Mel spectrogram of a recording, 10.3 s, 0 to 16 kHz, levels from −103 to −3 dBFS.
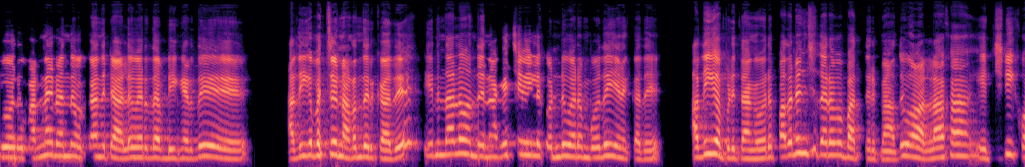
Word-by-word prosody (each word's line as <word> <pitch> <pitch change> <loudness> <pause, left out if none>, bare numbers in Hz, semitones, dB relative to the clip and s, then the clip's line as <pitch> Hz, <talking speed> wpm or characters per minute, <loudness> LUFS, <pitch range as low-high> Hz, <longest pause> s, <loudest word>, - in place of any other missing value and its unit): இப்போ 225 - 0
ஒரு 215 - -2
மன்னர் 255 +5 +1
வந்து 250 -1 -1
உட்காந்துட்டு 235 -1 +1
அழுவறது 215 +1 0
அப்படிங்கிறது 200 +3 -2 0.9
அதிகபட்சம் 265 +1 +3
நடந்திருக்காது. 220 - +2 0.3
இருந்தாலும் 290 +3 +1
அந்த 250 -2 0
நகைச்சுவையில 260 +1 0
கொண்டு 225 +3 -1
வரம்போது 225 +1 -2
எனக்கு 195 -2 -5
அது 185 0 -4 0.4
அதயும் 295 +4 +5
அப்படித்தாங்க, 200 -2 -1
ஒரு 225 - -3
15 305 +5 +1
தடவை 270 0 +1
பார்த்துருப்பேன். 185 -4 -4
அதுவும் 245 -1 0
அழகா 220 +7 +1 0.2
ஹெச்டி 200 - -2
230 Hz, 145 wpm, -22 LUFS, 210-265 Hz, 0.9 s, அதயும்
